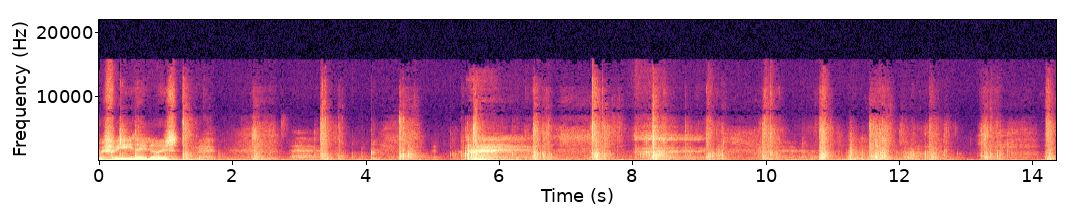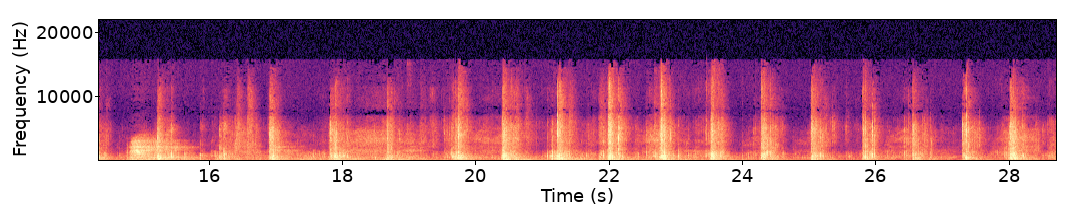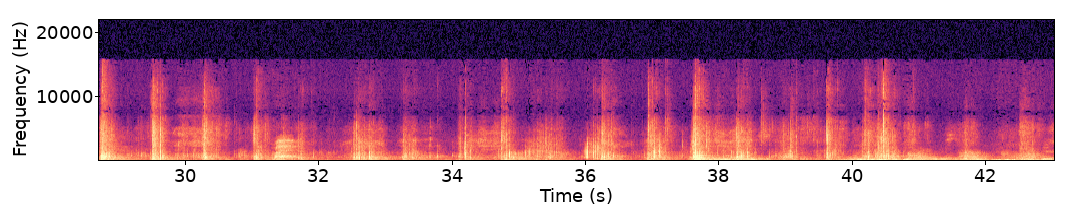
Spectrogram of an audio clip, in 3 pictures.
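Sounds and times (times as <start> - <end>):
footsteps crunching on gravel: 0.0 - 43.0.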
